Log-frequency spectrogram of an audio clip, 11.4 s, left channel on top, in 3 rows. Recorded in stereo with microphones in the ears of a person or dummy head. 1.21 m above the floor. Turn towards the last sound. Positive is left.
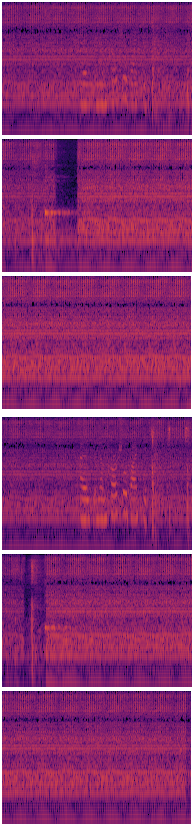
turn(degrees=-5)  # may be behind; listen again after turning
